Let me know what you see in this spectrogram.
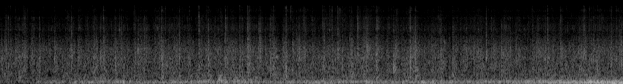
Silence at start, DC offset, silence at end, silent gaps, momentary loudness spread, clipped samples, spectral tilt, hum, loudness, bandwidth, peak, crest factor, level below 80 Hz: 0 s; under 0.1%; 0 s; none; 6 LU; under 0.1%; -5 dB/octave; none; -37 LUFS; 17 kHz; -16 dBFS; 18 dB; -42 dBFS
